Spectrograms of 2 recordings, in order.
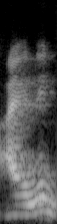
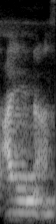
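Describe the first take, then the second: First: The word ends with an i vowel. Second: The word ends with an a vowel. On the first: The speaker calls it wrong. "Aini juga salah" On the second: The speaker calls it right. "selamanya dia dibaca aina saja"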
